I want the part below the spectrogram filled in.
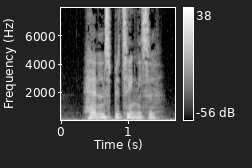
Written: handelsbetingelse

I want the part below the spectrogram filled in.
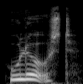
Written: ulåst

